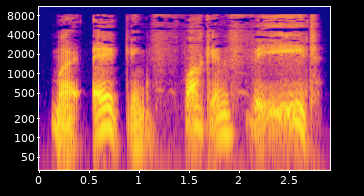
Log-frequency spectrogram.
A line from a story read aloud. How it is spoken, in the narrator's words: he moaned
